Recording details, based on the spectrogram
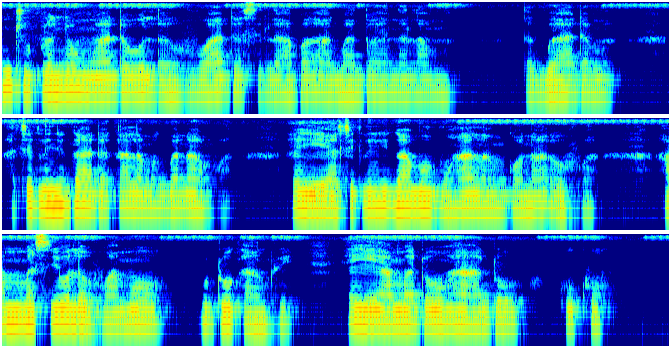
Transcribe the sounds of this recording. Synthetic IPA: ŋũ˦t͡ʃu˦k͡plə˦ɲɔ̃˦nũ˨a˨ɖə˦wo˦lə˨vu˨a˨ɖə˦si˨lə˨a˨bə˦ɦa˨ɡ͡ba˨d̪ɔ̃˦ɛ˨nə̃˨la˦mə˨ | lə˨ɡ͡bə˨a˨ɖə˨mə˨a˨t͡ɕi˦ɡli˦ɲĩ˦ɡa˦ɖə˨ka˦lə˨mə̃˨ɡ͡bə˦nã˦vu˨a˨ | e˦je˦a˨t͡ɕi˦ɡli˦ɲĩ˦ɡa˦bə˦bu˨ɦã˦lə˨ŋ̩˦ɡɔ˨nã˦ə˨vu˨a˨a˨mə˨si˨wo˦lə˨vu˨a˨mə˦wo˦wo˦ɖo˦ɡã˨ŋ˦ku˦i˦ | e˦jɛ˦a˨mə̃˨ɖə˦wo˦ɦã˦ɖo˦ku˦kʰo˦

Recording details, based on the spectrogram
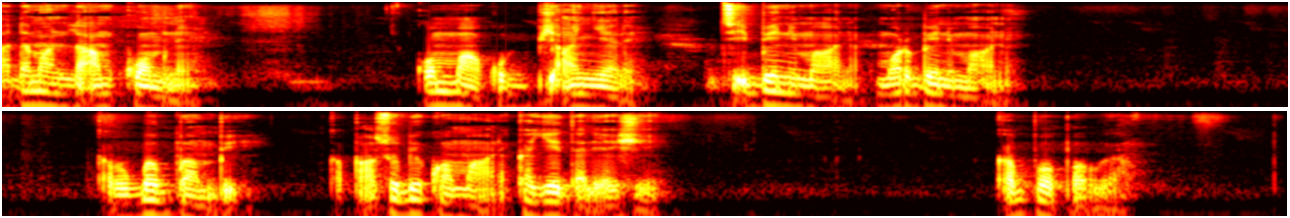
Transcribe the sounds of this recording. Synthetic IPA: la˨da˦ma˦n̩˦la̰˦ʔa˦mkɔ˦mnɨ̰˨ | kɔ˦mːaː˨kʊ˦ba̰˦ʔa˦ɲɛ˨lɨ̰˨tɪ˦be˦nɨ˨maː˨nɨ̰˨mɔ˦ɾɨ˦be˦nɨ˨ma̰ː˨nɨ̰˨ | ka˨bɛ˨ɡ͡ba˦b̚ɡ͡ba˨mbe˨ | ka˨pa̰˨ʔa˨so˦be˦kɔ˦mːa̰ː˨nɨ̰˨ka˦jɛ˦da˨lɪ̰˨ja̰˨ʒɛ̰˦ | ka˦bɔ˦pɔ̰˨bɡa̰˨

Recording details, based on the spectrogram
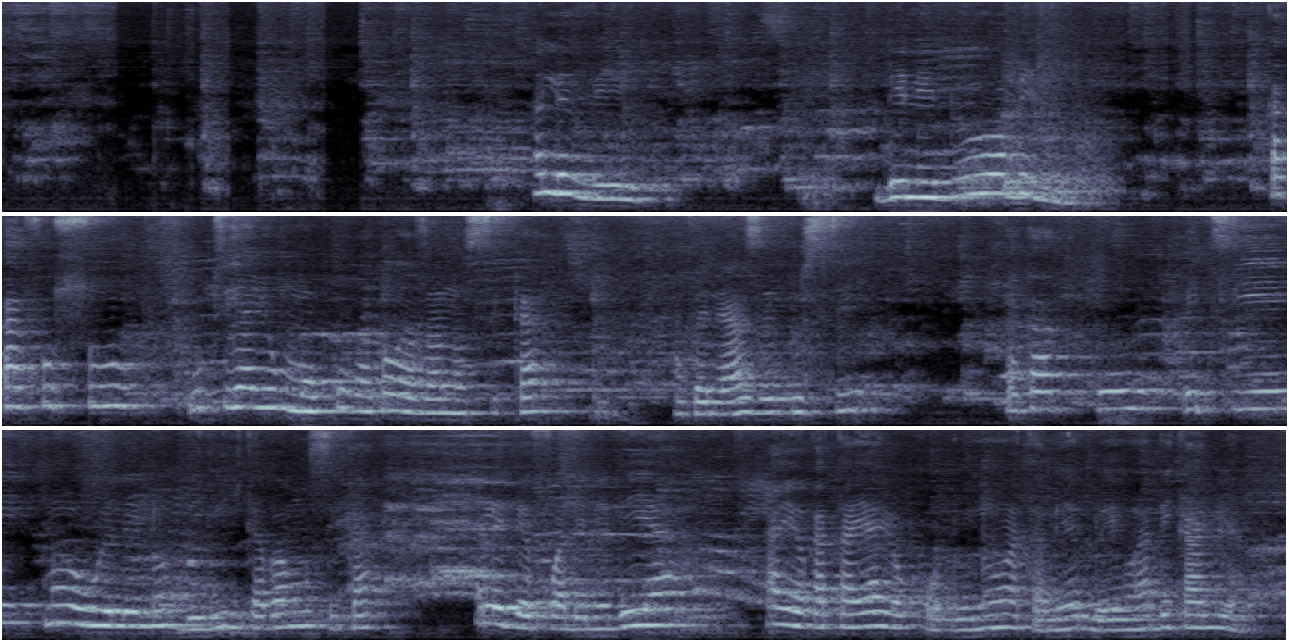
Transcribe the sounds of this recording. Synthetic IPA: a˦le˦ve˨ | be˨ne˨du˦a˦be˦˨ne˨ | ka˦ka˦fʊ˦sʊ˦u˦tʰi˦a˦jʊ˦mɔ̃˨kʊ˦ka˦ka˦wa˨zã˨˧nɔ̃˨sɪ˨ka˦ | a˨tɛ˨nɛ˨a˨zɛ˦ku˦si˦ | ka˦ka˦kʊ˦e˦tʰi˦e˦nã˦o˨we˦le˦nɔ̃˦be˨li˦˨ka˨ba˦mũ˦si˨ka˦ | a˦le˨tɛ˨fʊ˨a˨de˨nɛ˨bɪ˦ja˦ | a˦jɔ˧ka˨ta˧ja˦jɔ˨kɔ̰˨dʊ˨nɔ̃˦a˨t̪a̰˨mɪ̃˨˦a˦lo˨ɛ˨n˨˦a˨dɪ˦ka˦lʊ˦a˨

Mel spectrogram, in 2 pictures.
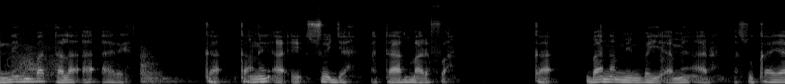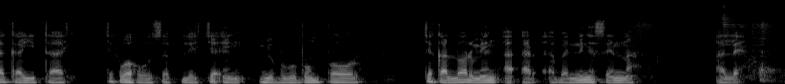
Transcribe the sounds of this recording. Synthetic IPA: nɪ˦m˦ba˦ta˨la̰˦ʔa˨ʔa˨ɾɪ˨ | ka˨ka̰˨ŋɪ˦ʔa˨ʔɪ˨so˦d͡ʒa˨a˨taː˦ma˨ɾɪ˦fa̰˨ | ka˨ | ba˦na˦mɪ˦mba˦jɛ˨ʔa̰˨mɪ˦ŋʔa̰˨ɾɪ˨a˨su˨kaː˦jaː˦ka˨˦˨ji˦taː˦ | t͡ʃɛ˦ka˨ba˨hʊ˨sa̰˨pi˨le˨t͡ʃɛ̰˦ʔɪ˨nɲo˨bo˨ɡo˨bʊ˦npɔ˦ɾʊ˦ | t͡ʃɛ˦ka˨lɔ˦ɾɪ˨mɪ˦ŋa˨ʔa˨ɾɪ˨a˨ba˨ni˦ŋɛ˦sɪ˦nː˦a˨ | a˨lɛ˨

